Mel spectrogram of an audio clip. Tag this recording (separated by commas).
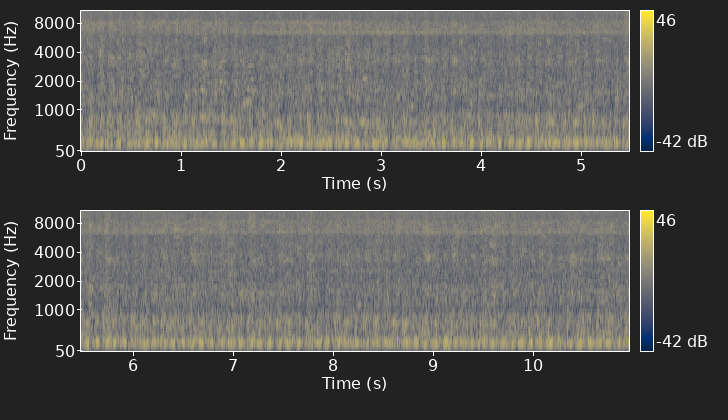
Speech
